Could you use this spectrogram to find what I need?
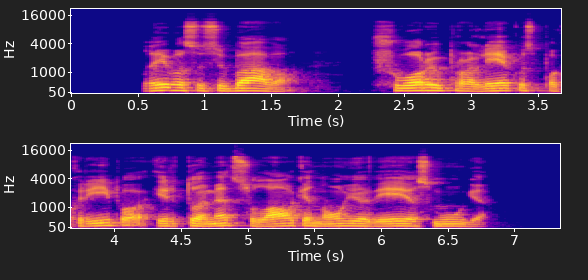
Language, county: Lithuanian, Klaipėda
